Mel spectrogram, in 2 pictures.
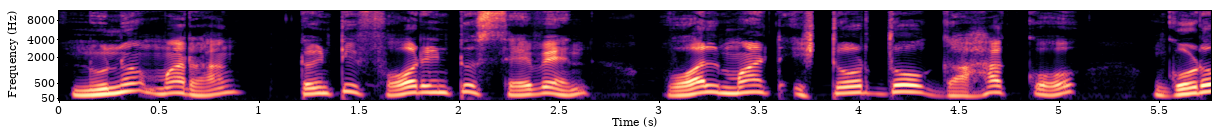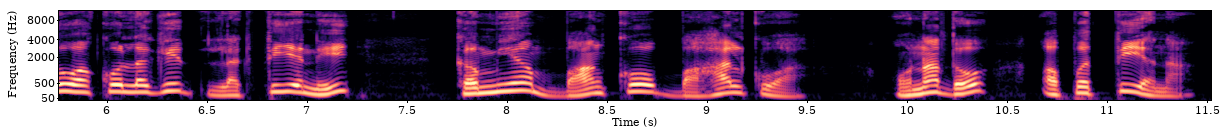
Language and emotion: Santali, disgusted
